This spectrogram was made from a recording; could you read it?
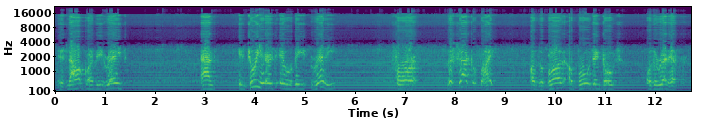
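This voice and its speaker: A man with a high-pitched voice preaches about prophecy on the radio. His delivery is deliberate and emphatic, often doubling back on a phrase. The recording is a noisy shortwave broadcast with an audible hum. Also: a bit bright. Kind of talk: apocalyptic prophecy sermon.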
